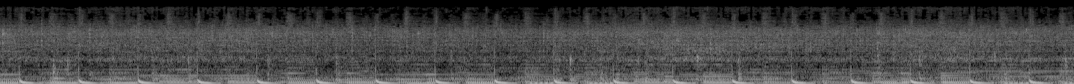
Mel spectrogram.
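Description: Raw chicken pieces sizzling as they fry in a pan and are stirred with a wooden spatula, a steady hiss throughout. Background music with a steady beat plays underneath.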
